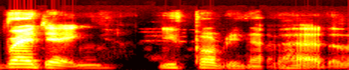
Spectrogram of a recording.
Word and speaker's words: Reading: I mean, or if you live in you say Reading, not Reading. Reading, yep. Reading. Redden.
